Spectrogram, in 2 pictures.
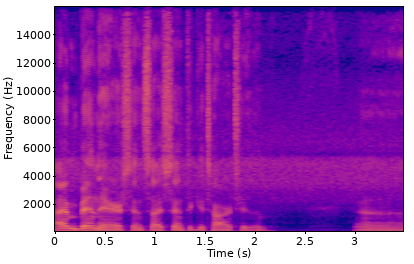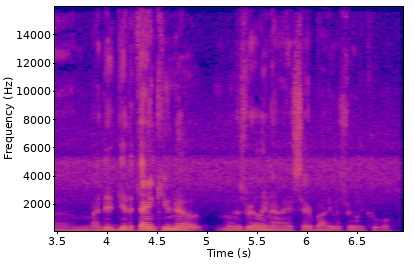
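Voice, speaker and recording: A man's voice: on the low side, brisk, a little mellow, a little hiss or hum. A man in his late fifties, an amp maker hosting a live web show, chatting candidly and reading out viewer comments, with lots of ums and uhs as he rambles on. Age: 50s. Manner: rambling and candid, with many fillers.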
